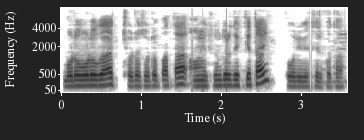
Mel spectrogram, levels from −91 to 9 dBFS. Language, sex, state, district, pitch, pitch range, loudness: Bengali, male, West Bengal, Purulia, 155 Hz, 145-175 Hz, -16 LUFS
